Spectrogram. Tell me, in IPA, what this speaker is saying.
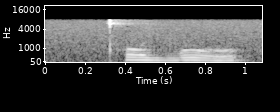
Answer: t̪ʰ o̤˨˩ j m u˧˩˨

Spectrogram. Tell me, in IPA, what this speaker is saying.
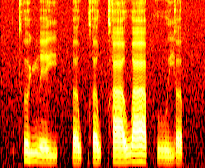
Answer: t̪ʰ ɵ˥ ɥ m e˧ j | ɐ˨ w kʰ ɐ˨˥ w kʰ aː˨˧ w aː˧ pʰ uː˨ j ɐ˨ p̚

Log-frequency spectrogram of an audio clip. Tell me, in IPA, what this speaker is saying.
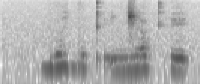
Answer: ɡ o i̯ ɡ o kʼ ḛ i̯ ŋ͡ǁ i lˠ kʰ e

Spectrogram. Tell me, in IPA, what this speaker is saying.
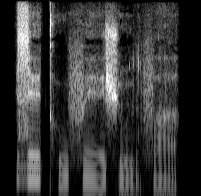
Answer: z e˦ kʰ u˨ f eː˨ ʃ ũ˨ r f a˨

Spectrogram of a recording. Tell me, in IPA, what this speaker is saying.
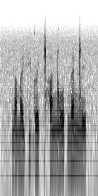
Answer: w a m æ e̯ fʲ o ɡ ə˞ e̯ ǁʰ a ŋ͡ǃ o | ð æ ŋ͡ǁ e

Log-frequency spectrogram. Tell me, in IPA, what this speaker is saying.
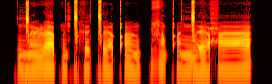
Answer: ŋ͡ǀ œ̃ ɭ a p ə̃ ǀʰ ə ǀ əː qʼ ũ | ɮ ə̃ qʼ œ̃ ŋ͡ǀ ɜ ħ aː

